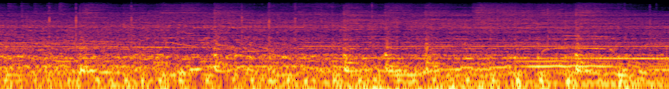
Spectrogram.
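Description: Live heavy metal band playing loudly: electric guitar, bass and drum kit in a dense, steady wall of sound.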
